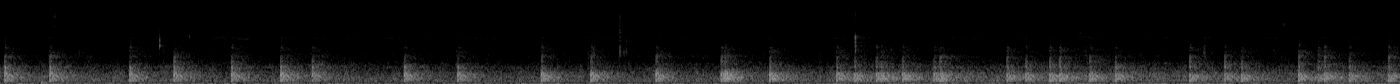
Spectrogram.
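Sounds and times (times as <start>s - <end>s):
person chewing wetly: 6.2s - 6.5s, 11.4s - 13.1s.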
